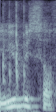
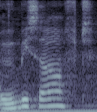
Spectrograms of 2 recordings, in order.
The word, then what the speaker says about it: Ubisoft: An offer in the Ubisoft store.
